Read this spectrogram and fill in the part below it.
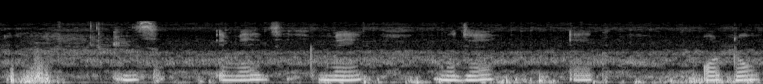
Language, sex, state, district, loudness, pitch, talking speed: Hindi, female, Madhya Pradesh, Dhar, -17 LUFS, 200 Hz, 55 wpm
